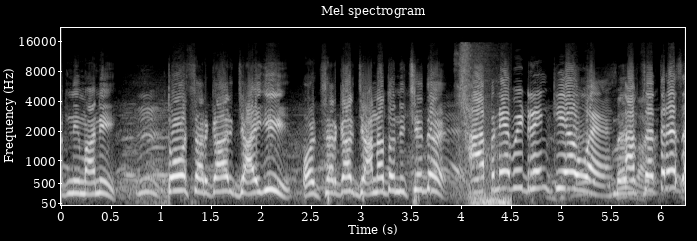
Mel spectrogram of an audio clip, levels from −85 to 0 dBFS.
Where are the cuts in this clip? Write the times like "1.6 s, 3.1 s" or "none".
4.0 s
